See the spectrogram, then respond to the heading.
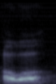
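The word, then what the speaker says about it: hour: ಅಂತ ಹೇಳಿ ಸೊ ಹೀಗೆ ಹಾಫ್ ಆನ್ ಅವರ್ ಅಲ್ಲಿ ಹೆಚ್ ಇದ್ರುನು ಹೆಚ್ ಸೈಲೆಂಟ್ ಆಗ್ತದೆ ಓ ಅಂತಕಂತ ಧ್ವನಿ ಅ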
